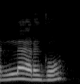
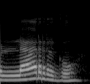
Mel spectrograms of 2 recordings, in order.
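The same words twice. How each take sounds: First: Said in the usual way. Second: Largo said with extra emphasis and a lengthened first syllable; emphatic largo. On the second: Shown as a demonstration. Teacher repeats largo with more emphasis. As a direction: lean hard into largo. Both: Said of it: "se le dio más énfasis en la pronunciación en la segunda emisión".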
